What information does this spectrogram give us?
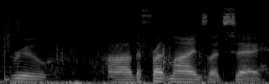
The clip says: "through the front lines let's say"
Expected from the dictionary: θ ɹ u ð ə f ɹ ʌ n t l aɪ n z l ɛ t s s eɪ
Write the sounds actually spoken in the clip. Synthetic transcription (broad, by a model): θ ɹ u ð ə f ɹ ʌ n t l aɪ n z l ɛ t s s eɪ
